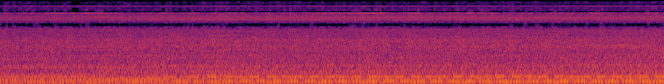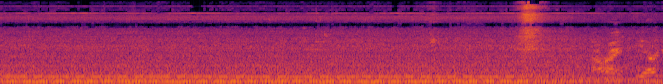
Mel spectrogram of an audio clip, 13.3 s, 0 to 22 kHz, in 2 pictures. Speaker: air governor cut off between 120 and 140 psi, operating properly.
